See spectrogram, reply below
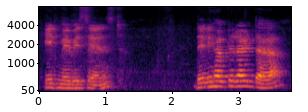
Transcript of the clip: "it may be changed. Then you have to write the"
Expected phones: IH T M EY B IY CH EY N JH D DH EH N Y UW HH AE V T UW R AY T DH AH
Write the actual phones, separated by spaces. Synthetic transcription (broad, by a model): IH T M EY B IY S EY N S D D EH N Y UW HH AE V T UW R AY T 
